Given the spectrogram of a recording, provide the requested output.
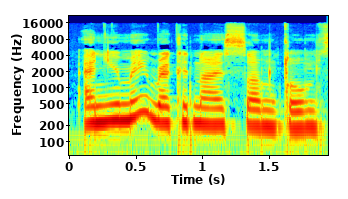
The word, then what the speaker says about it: gqom: So it's spelled G-Q-O-M, pronounced GQOM.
